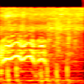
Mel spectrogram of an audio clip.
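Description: A horse in Zelda: Twilight Princess gives a short, loud whinny over rhythmic hoof clops, close and brief.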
